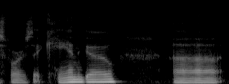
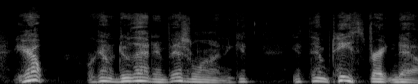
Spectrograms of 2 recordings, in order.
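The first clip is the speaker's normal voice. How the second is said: put-on colourful older-person character voice; 4 semitones higher than usual. Retelling what an older patient said one day: impression of an older patient. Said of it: "Brilliant impression".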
